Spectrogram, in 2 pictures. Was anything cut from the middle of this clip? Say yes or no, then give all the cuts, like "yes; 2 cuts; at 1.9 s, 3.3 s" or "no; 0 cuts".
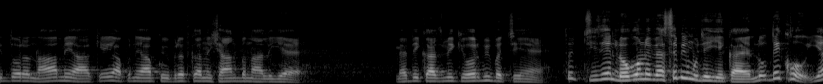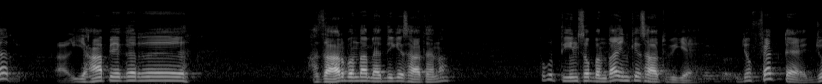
yes; 1 cut; at 5.3 s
